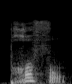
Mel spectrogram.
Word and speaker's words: profond: Final D not pronounced. O-N, on. Profond.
